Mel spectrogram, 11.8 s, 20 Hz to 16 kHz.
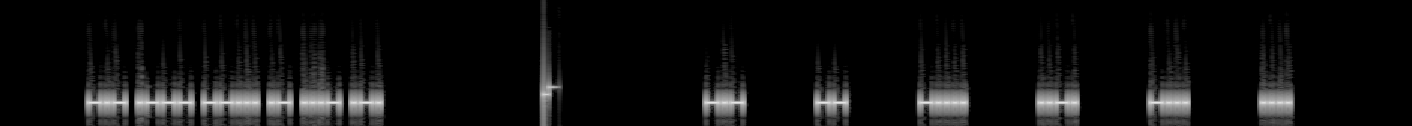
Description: Morse code, heard as a keyed tone, about 36 wpm, spaced as for 18 wpm, 690 Hz. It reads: KJ7AVR KM6FBH
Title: USA Call Signs - 6 Characters - 6x Character Spacing - 35wpm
